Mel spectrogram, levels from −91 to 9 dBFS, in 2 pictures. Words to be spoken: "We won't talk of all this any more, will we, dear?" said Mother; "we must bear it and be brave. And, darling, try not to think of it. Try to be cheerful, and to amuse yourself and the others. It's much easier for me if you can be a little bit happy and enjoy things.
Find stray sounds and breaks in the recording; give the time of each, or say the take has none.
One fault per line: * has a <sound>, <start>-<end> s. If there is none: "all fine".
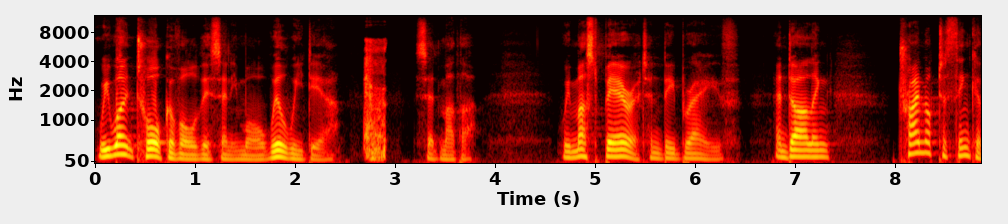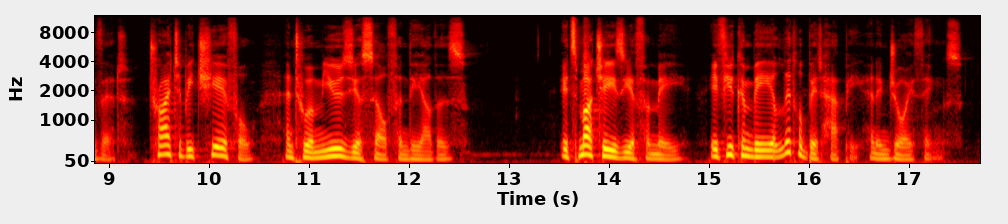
* has a cough, 2.7-2.9 s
